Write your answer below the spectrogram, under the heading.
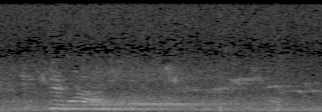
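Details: Newborn kittens meowing: a high, thin cry with curving, slightly rising and falling tones lasting under a second, followed by quieter faint calls against a soft background hiss.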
